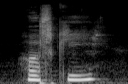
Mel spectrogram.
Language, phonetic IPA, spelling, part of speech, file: Czech, [ˈɦor̝̊kiː], hořký, adjective, Cs-hořký.ogg
- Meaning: bitter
